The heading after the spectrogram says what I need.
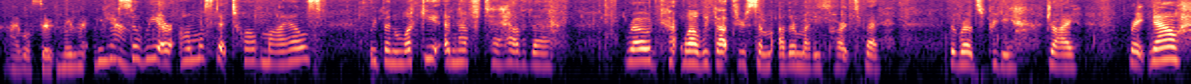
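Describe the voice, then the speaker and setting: A woman's voice: medium pitch, slight background noise. A woman vlogging casually outdoors on a handheld camera, talking while walking through a trail race. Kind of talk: casual vlog chat.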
